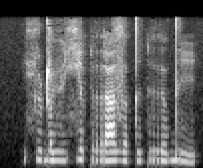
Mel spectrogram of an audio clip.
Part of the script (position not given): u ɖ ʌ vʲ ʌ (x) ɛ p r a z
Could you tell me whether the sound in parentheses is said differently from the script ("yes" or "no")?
yes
